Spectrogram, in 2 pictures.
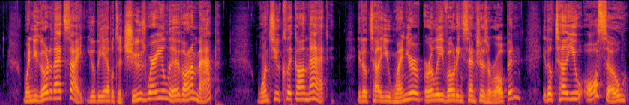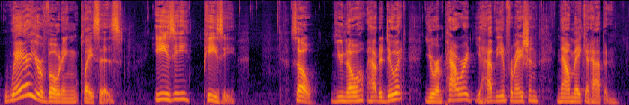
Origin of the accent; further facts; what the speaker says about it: New York, United States; And as Julie mentioned earlier, as a New Yorker, you can actually go out and vote early today through Sunday.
